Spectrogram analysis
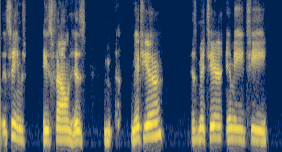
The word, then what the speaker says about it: métier: He has long been a master of the form, and in the Forever People, it seems he's found his métier, M-E-T-I-E-R.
